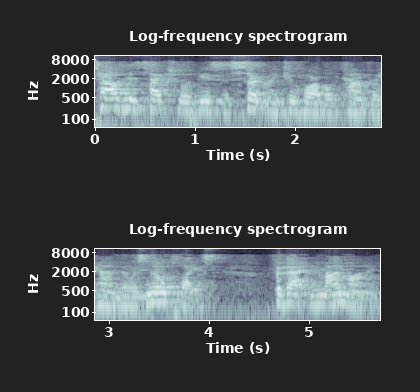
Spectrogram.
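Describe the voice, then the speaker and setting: Over noticeable background noise and audible room echo, a woman with a fairly low pitch speaks at a moderate pace with ordinary pitch variation. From Michigan, US Midwest. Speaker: abuse survivor, author. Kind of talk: testimony.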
